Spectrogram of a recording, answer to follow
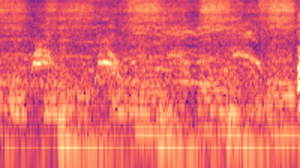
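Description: Marching band playing in a stadium, with sustained, sliding brass notes over a pulsing low drum and bass line, and crowd noise beneath.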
